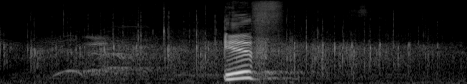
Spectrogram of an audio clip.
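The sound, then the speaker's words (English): Steady clapping from a large church audience at moderate level, with a brief loud voice cutting through partway and a speaker starting to talk over the applause. “I try to wait for you to clap, but then I get excited and I have to keep talking, so I'm going to over-talk your clap sometimes.”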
